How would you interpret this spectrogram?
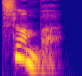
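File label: "slumber", English, British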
